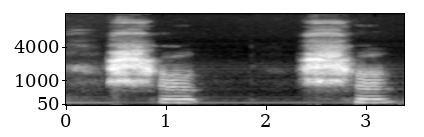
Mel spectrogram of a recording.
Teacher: ہا کی آواز غور سے سنیں، میڈل آف دی تھروٹ آ رہی ہے، گلے کے درمیان والے حصے سے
